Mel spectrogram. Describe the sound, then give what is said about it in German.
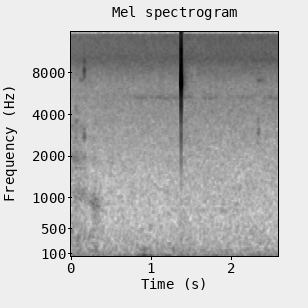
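A computer mouse is picked up and gives one sharp, quick click over a faint, steady background hiss. “Ich habe die Maus wieder angefasst.”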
